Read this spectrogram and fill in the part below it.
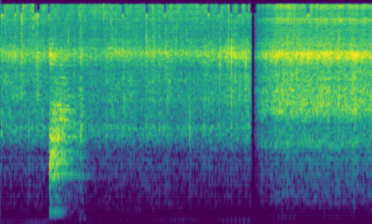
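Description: Beetroot, carrot, beans and peas frying in oil in a pan for pulao, a loud sizzle as vegetables drop in, then a steady hiss with a brief stirring break before the frying continues.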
